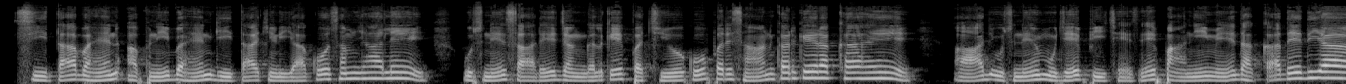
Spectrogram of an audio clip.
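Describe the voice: Very slowly, a female-sounding voice at medium pitch performs a cartoonish character voice on a very clean recording with a silent background.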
